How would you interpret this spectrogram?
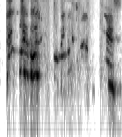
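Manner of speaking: crying high with happiness; tearful joy. Retold or imitated. Showing the pastor the ticket, crying with joy. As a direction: break into happy tears.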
